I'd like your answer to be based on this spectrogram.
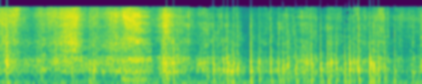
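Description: Long nails scratch and tap the front panel of a green printed cardboard box holding light bulbs, held up in the air. The first half is a dry, papery scratching rustle, then a fast run of sharp, short taps with a hollow, mid-pitched cardboard knock.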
